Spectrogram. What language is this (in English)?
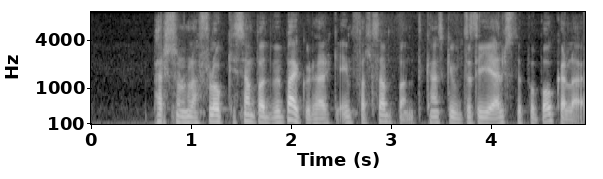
Icelandic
